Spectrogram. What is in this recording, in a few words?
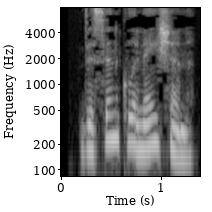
"Disinclination", English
